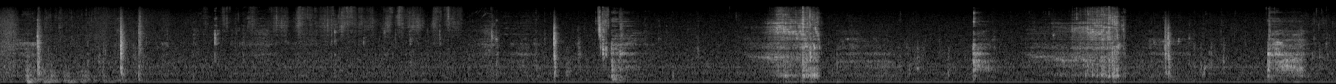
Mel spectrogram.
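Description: Close-miked eating sounds: chewing of a buttered sausage sandwich, with wet mouth clicks and smacks, and several short rushing bursts in the second half, over a faint steady hum.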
